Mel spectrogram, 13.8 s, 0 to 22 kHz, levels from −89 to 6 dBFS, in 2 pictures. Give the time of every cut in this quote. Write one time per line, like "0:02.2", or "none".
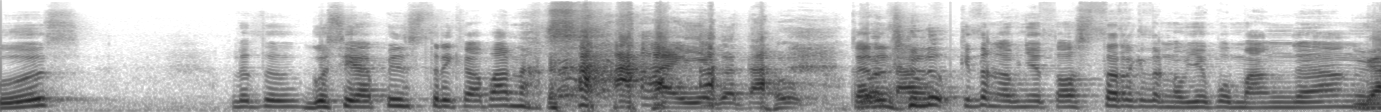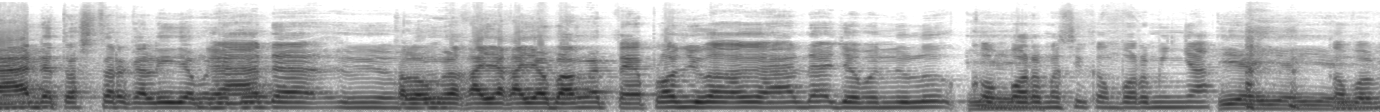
none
